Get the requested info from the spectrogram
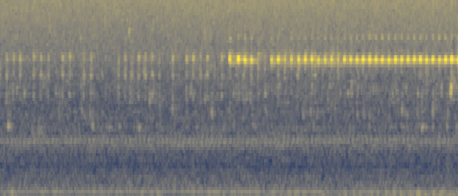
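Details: Captive blue-bellied poison frogs in a vivarium with real plants: after faint scattered clicks, a high, rapid, buzzing trill begins midway and continues evenly to the end, over a low constant hum.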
